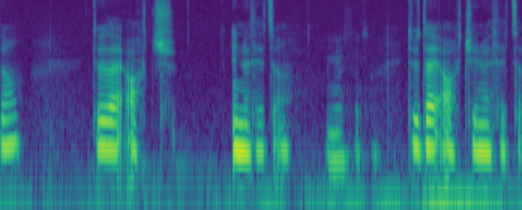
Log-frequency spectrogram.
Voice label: "ots", Welsh

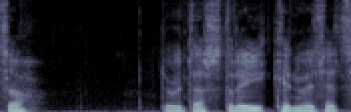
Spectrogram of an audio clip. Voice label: "streic", welsh

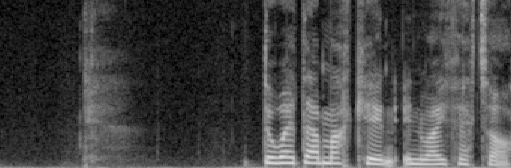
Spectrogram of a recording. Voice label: "macyn", Welsh

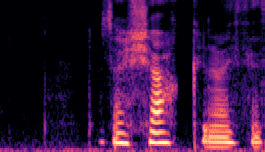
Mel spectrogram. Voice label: "sioc", Welsh

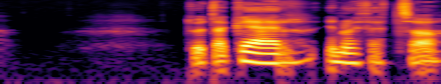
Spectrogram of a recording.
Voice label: "ger", Welsh

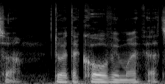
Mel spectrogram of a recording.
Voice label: "cof", Welsh

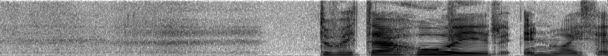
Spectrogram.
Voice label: "hwyr", Welsh

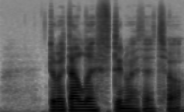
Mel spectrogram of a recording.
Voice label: "lifft", Welsh

